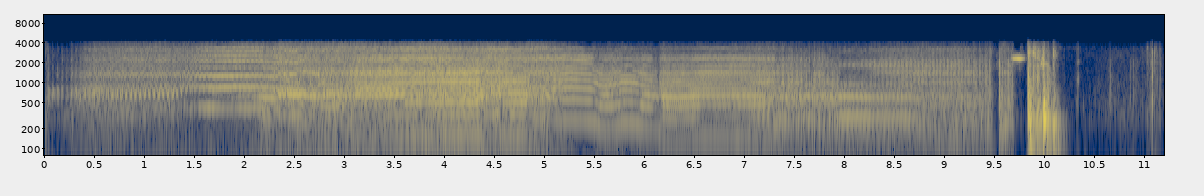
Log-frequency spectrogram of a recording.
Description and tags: door creak
A very long door-creak. Not a very good sound quality as being recorded with my cell phone.
close, lock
